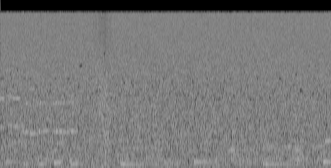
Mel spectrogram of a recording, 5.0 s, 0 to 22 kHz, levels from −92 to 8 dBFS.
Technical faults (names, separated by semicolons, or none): wrong sample width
